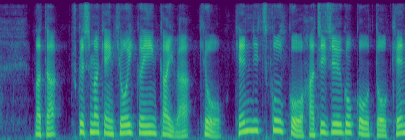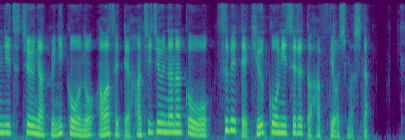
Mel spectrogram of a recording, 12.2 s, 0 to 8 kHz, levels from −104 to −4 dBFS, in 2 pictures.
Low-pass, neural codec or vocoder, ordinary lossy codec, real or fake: 7.2 kHz; codec, 16 kHz, 4.8 kbps, FACodec; none; fake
